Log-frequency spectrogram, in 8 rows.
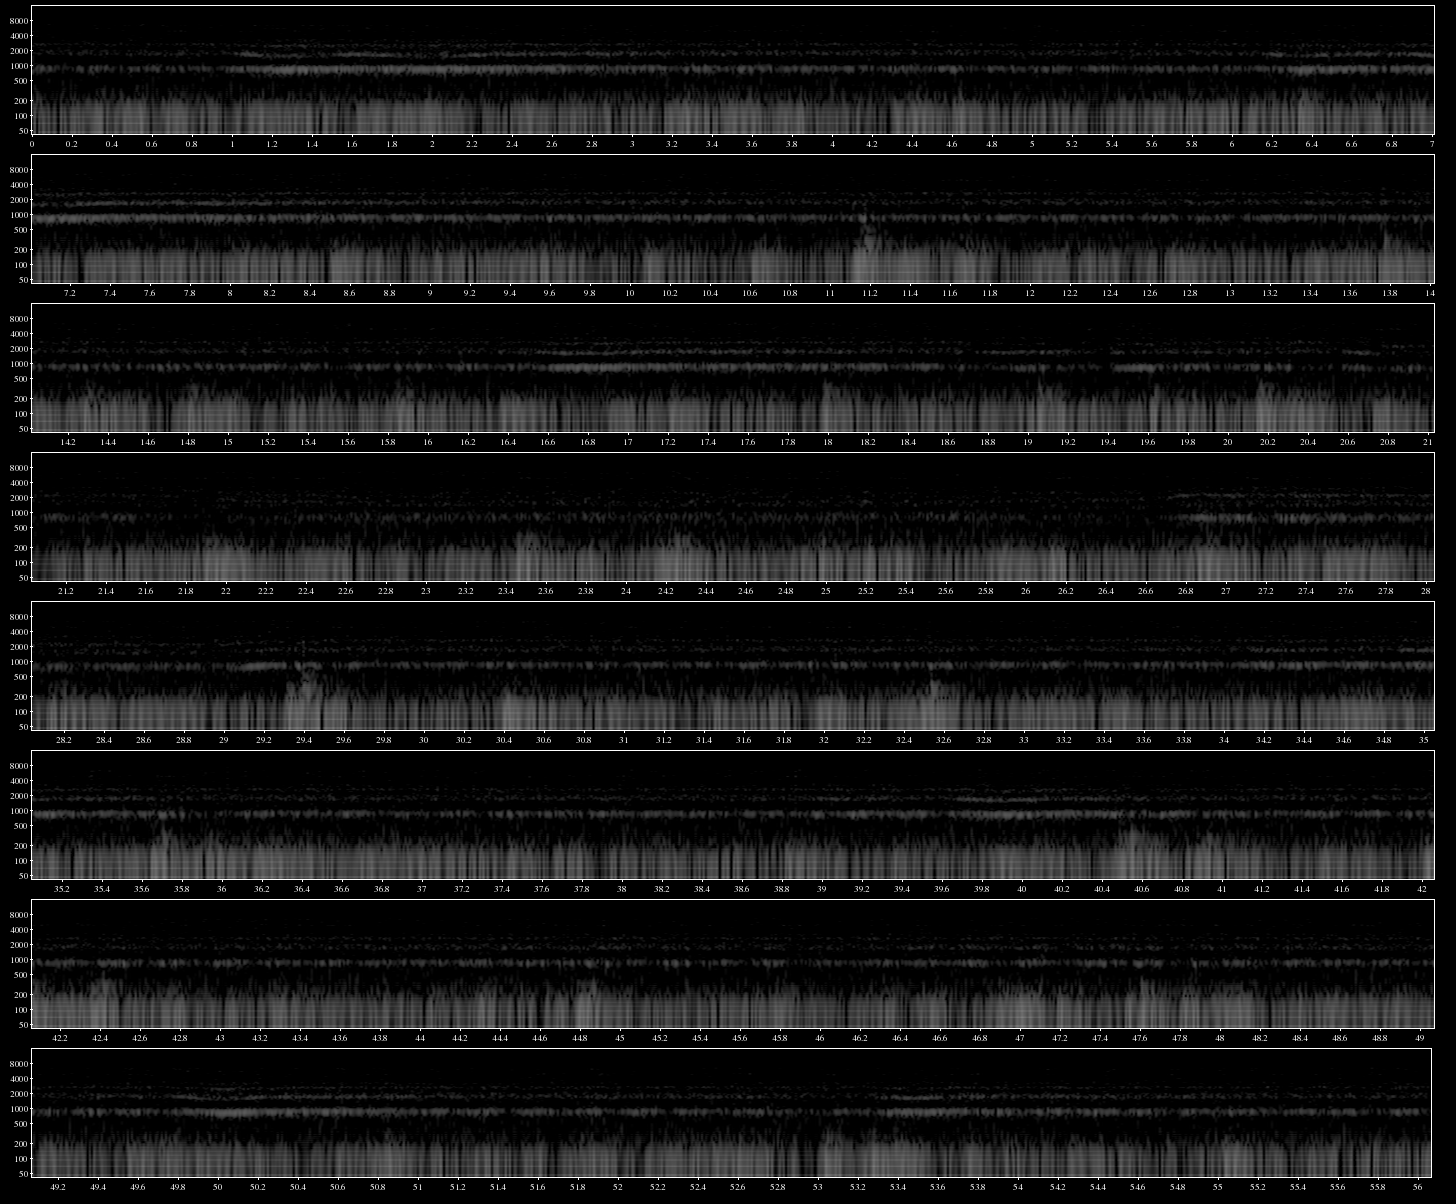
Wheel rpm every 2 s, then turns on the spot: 230, 220, 230, 230, 230, 230, 230, 230, 230, 230, 220, 180, 160, 170, 200, 230, 230, 230, 230, 230, 230, 240, 230, 230, 230, 230, 230, 230.
none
